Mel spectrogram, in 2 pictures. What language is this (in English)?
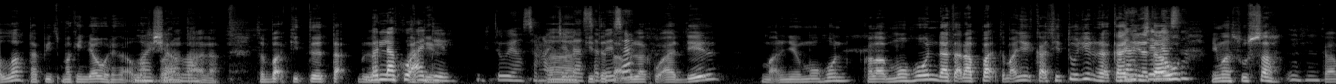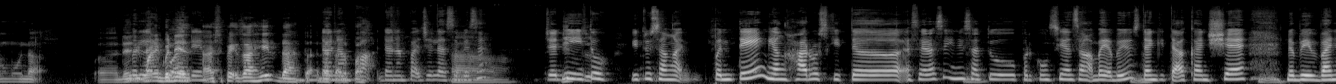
Malay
